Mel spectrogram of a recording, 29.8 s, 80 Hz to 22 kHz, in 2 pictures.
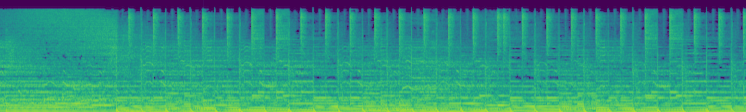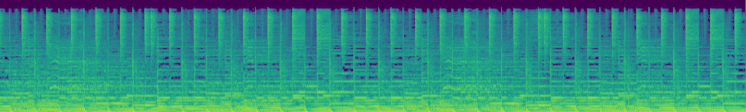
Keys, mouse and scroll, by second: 0.1 click, 0.1 middle click, 0.5 middle click, 0.5 click, 0.8 f, 0.9 click, 1.1 scroll down 4, 1.1 KP_3, 1.3 scroll up 1, 1.7 scroll down 4, 2.0 shift+middle click, 2.2 scroll up 6, 2.6 shift+middle click, 3.6 click, 3.6-4.1 scroll down 7, 3.7 shift+middle click, 3.9 middle click, 4.1 click, 4.4 x, 4.6 click, 4.8 x, 5.0 x, 5.6 shift+middle click, 5.7 shift+middle click, 6.1 shift+middle click, 6.1 click, 6.2-8.7 typing, 6.5 click, 6.7 scroll up 1, 6.9 middle click, 6.9 alt+click, 7.1-7.4 scroll down 11, 7.3-7.7 scroll up 4, 7.7 alt+click, 8.0 middle click, 8.2 middle click, 8.4 scroll up 2, 8.4 shift+middle click, 8.8-9.2 scroll down 8, 9.1 middle click, 9.6 scroll up 2, 9.8 alt+click, 10.1 middle click, 10.1 scroll down 4, 10.4 middle click, 10.5 shift+middle click, 10.6 shift+middle click, 10.9 shift+middle click, 10.9 middle click, 11.1 shift+middle click, 11.2-11.6 scroll up 21, 11.5 middle click, 11.6 KP_7, 11.8-12.1 scroll down 40, 11.8 KP_3, 12.1 middle click, 12.1-12.6 scroll up 5, 12.6 e, 13.2 right click, 13.7 right click, 13.7 scroll up 10, 14.3 ctrl+z, 14.3 click, 14.6 shift+middle click, 14.9 shift+middle click, 14.9 scroll down 11, 15.0-15.4 scroll up 26, 15.4 click, 15.6 scroll down 15, 15.6 shift+middle click, 15.9 shift+middle click, 15.9 scroll up 4, 16.0 middle click, 16.1 scroll down 1, 16.4 click, 16.5-17.1 scroll up 40, 17.0 click, 17.2-17.6 scroll down 18, 17.5 middle click, 18.1 click, 18.1 1, 18.4 shift+click, 18.7 KP_8, 19.1 shift+middle click, 19.1 shift+KP_3, 19.4 shift+middle click, 19.4 click, 19.8 x, 20.5 middle click, 20.6 shift+middle click, 20.8 shift+middle click, 20.8-21.1 scroll up 27, 21.1 click, 21.3 click, 22.4 click, 22.5 shift+click, 22.7 middle click, 22.7 scroll up 10, 23.8 click, 23.8 scroll down 5, 24.5-24.9 scroll down 19, 24.6 shift+middle click, 24.6-25.0 scroll up 11, 25.0 scroll down 2, 26.5 shift+click, 26.6 click, 26.9 shift+click, 26.9 right click, 27.7 click, 27.7 click, 28.0-29.8 typing, 28.4 shift+middle click, 28.4 scroll down 10, 28.5-29.0 scroll up 10, 28.6 shift+middle click, 29.7 middle click.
